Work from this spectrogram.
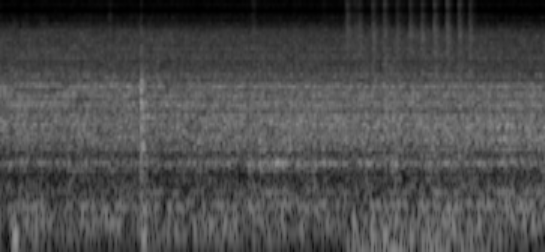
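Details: Ninja electric kettle on first use: even hissing rumble with faint crackles, no buzzing or clicking, growing as the water heats; normal heating noise.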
